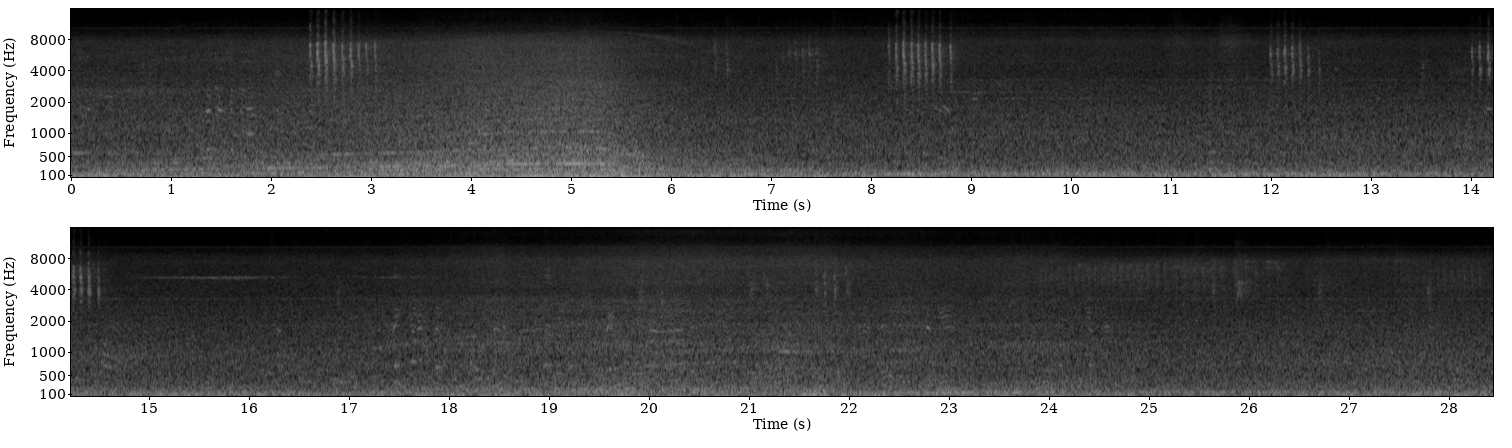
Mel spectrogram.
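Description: Outdoor street ambience with a steady low traffic rumble. A motor vehicle drives past in the first few seconds, its engine note rising as it speeds up and loudest about five seconds in. A few short, high chirps are scattered through the rest.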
